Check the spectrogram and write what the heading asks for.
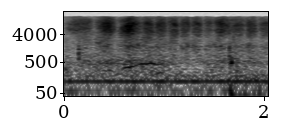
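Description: Chalkboard eraser rubbing across a blackboard in a run of faint, repeated strokes.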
